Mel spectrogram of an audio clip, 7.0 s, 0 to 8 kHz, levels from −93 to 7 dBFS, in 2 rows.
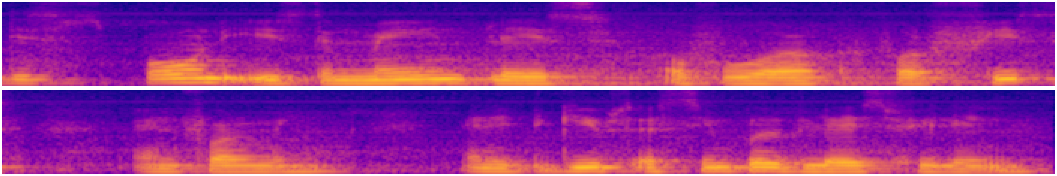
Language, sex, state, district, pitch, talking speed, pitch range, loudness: English, male, Mizoram, Aizawl, 120 Hz, 160 wpm, 110-135 Hz, -16 LUFS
